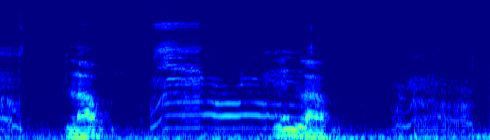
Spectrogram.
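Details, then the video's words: Little kitten at play lets out a long, level meow followed by a shorter one, against a background of a woman's voice speaking Khmer indoors. "Little kitten playing, video funny cat"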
